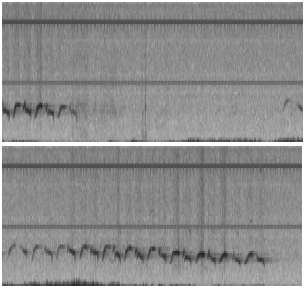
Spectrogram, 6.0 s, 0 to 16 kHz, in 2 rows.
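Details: Woodlark singing in early summer on fallow former pasture in southern Alentejo, Portugal, about 20 metres away: two phrases of liquid, wavering high notes repeated quickly, the second longer and slowly descending, over low rumbling wind noise.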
